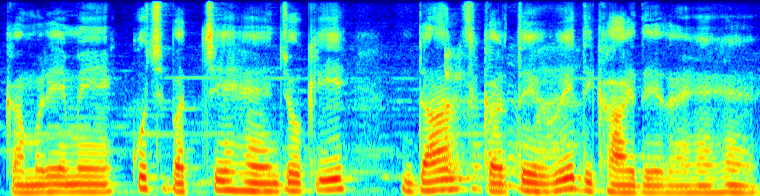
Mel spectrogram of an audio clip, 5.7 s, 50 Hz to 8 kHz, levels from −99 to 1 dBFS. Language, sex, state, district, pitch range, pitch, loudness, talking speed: Hindi, male, Bihar, Patna, 110-140 Hz, 125 Hz, -19 LUFS, 145 wpm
